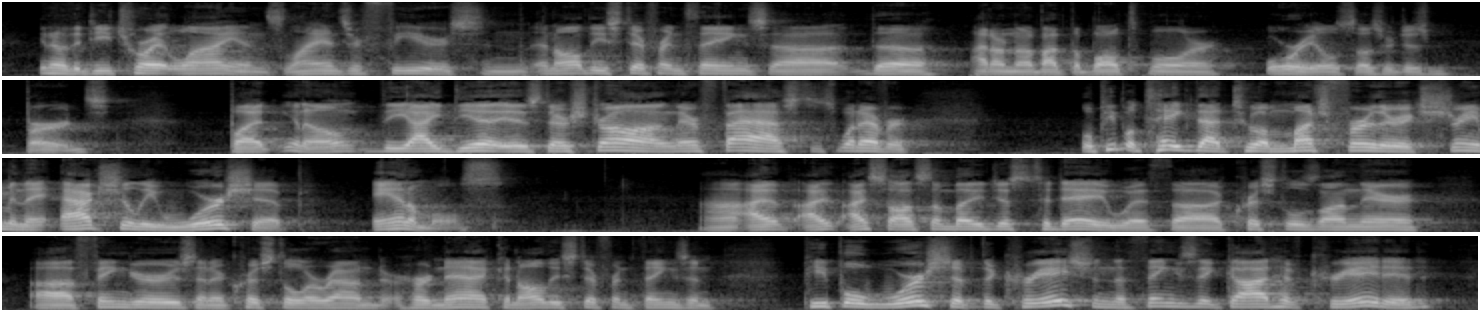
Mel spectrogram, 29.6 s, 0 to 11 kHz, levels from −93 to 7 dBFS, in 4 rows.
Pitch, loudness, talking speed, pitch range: 125 Hz, -24 LUFS, 185 wpm, 110-140 Hz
